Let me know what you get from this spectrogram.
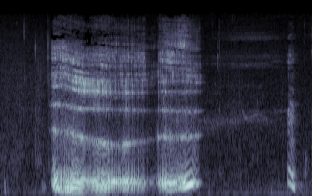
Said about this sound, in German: Dieser Rülpser wurde Ihnen präsentiert von Schmackofatz.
